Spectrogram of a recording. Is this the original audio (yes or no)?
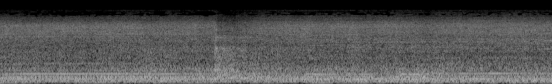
yes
